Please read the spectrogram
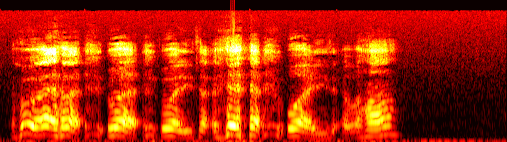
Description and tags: gibber gabber
Gabber, Gibber, Scribble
